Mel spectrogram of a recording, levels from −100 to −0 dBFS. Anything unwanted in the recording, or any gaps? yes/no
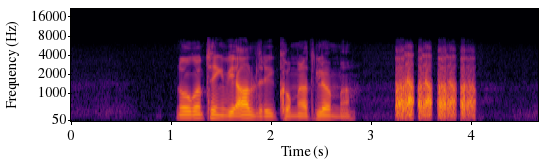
yes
